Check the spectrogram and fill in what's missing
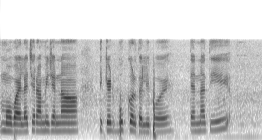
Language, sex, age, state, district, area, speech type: Goan Konkani, female, 30-45, Goa, Salcete, rural, spontaneous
